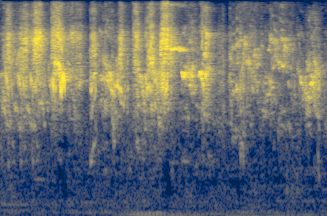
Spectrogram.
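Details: Budgerigars chirping with some harsher squawk-like notes mixed into rapid high twitters, the chatter rising and falling in short bursts, with a faint low hum underneath.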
